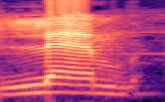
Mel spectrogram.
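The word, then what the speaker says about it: lamb: है तो यहां पे बी का कोई भी उच्चारण नहीं हुआ है एल ए एम बी लैम लैम लैम मतलब होता है मेमना देखिए यहां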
